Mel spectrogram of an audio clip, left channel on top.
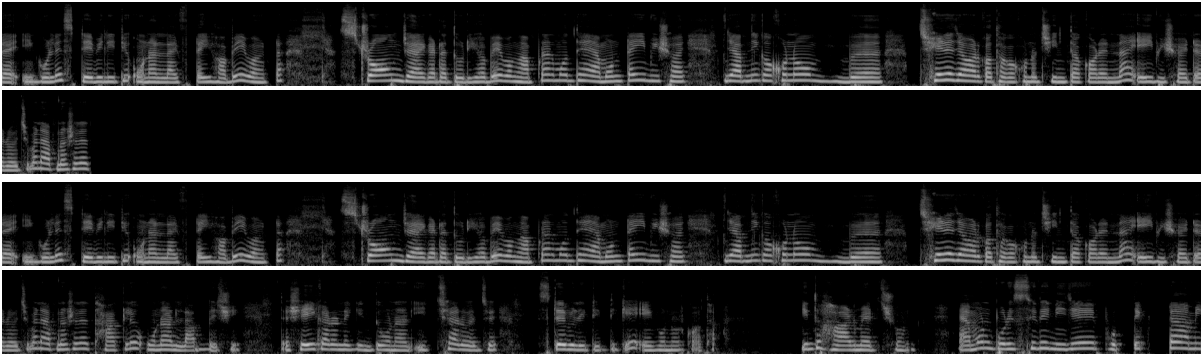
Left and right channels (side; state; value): left; drops out; at 12.9 s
